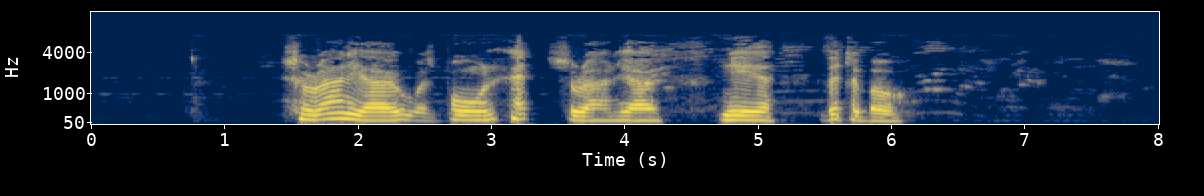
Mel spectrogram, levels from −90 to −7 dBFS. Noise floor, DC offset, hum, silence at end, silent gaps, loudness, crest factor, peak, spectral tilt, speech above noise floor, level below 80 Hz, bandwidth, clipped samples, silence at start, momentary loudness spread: -79 dBFS; under 0.1%; none; 1.95 s; none; -15 LUFS; 16 dB; -2 dBFS; -8.5 dB/octave; 65 dB; -54 dBFS; 6.6 kHz; under 0.1%; 1.45 s; 10 LU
